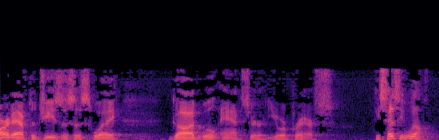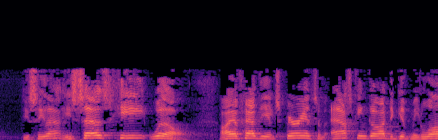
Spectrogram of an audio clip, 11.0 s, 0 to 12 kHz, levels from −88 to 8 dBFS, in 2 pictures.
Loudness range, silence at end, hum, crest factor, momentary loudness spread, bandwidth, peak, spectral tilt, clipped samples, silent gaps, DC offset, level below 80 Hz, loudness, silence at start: 7 LU; 0 s; none; 18 dB; 13 LU; 6.4 kHz; -6 dBFS; -4 dB/octave; under 0.1%; none; under 0.1%; -64 dBFS; -24 LUFS; 0 s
